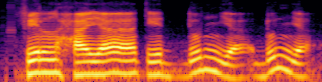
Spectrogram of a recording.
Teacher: Karena alif lam ketemu huruf syamsiyah yaitu dal. Ya, cara bacanya langsung masuk ke dal. Alif lamnya tidak terbaca. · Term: alif lam asyamsiyah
